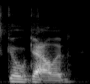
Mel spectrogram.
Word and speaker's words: Gil-galad: So now we've seen Gil-galad or Gil-galad. I always say it wrong. It's Gil-galad and Celebrimbor be really stupid and really without honor and contrived.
